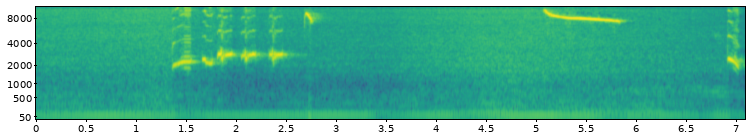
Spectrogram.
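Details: Orange-headed thrush tutor song for young learners. A quick series of short whistled notes stands over a steady low hum, with a long high thin whistle later and a final rising note.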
